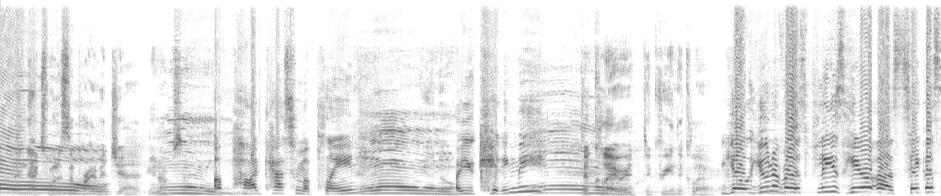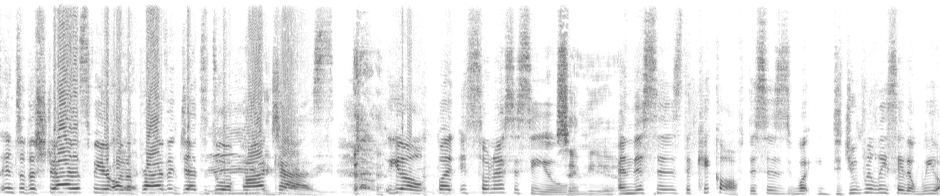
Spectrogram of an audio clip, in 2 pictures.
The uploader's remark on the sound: Hit the road to record across New York City in the all new 2022 Buick Enclave Avenir. The vehicle’s first-class seating for up to seven made for a comfortable mini road trip as we scooped up and packed in our culture-shifting guests. Connecting her playlists to the vehicle’s awesome sound system with Apple Air Play.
